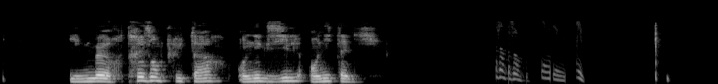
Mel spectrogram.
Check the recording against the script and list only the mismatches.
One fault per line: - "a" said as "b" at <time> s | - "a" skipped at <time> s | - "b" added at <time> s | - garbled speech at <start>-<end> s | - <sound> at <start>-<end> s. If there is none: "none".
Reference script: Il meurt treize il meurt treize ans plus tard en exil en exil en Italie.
- "il meurt treize" skipped at 1.5 s
- "exil en" skipped at 3.2 s
- chirp at 5.0-5.8 s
